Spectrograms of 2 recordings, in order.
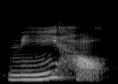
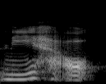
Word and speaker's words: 你好: 你 when pronounced individually is in the turning tone, which is 你. However, when it's in the word 你好, 你 becomes 你. It becomes a rising tone.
